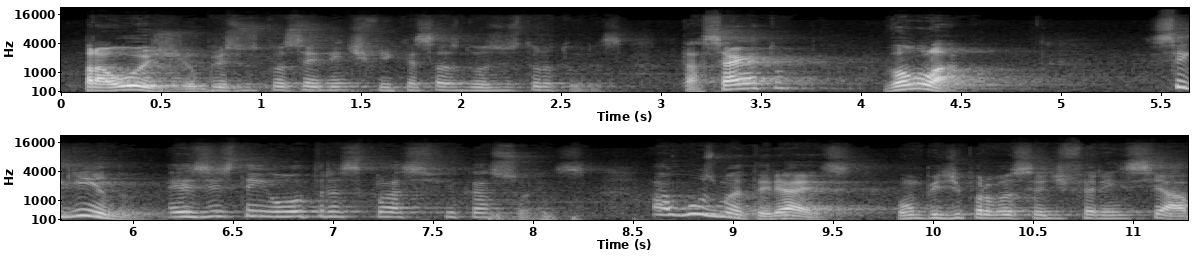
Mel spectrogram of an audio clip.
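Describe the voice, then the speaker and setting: Man teaching grammar, emphatic, lively pitch, slightly high voice, echoey room with long reverb. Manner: lively, emphatic, checks in with the listener often. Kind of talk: video lesson.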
